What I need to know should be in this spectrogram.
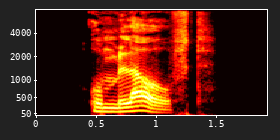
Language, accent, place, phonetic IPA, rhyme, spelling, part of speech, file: German, Germany, Berlin, [ˈʊmˌlaʊ̯ft], -ʊmlaʊ̯ft, umlauft, verb, De-umlauft.ogg
- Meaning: inflection of umlaufen: 1. second-person plural present 2. plural imperative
